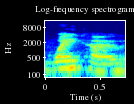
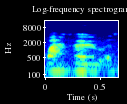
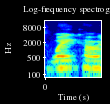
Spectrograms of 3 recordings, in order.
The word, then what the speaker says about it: Waco: said three times and I believe that's pronounced Waco in Texas and not wacko I think it's wayco yeah and was originally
